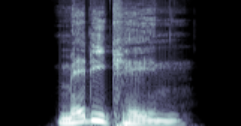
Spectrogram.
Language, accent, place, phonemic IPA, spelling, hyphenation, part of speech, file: German, Germany, Berlin, /ˈmɛdikein/, Medicane, Me‧di‧cane, noun, De-Medicane.ogg
- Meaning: medicane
